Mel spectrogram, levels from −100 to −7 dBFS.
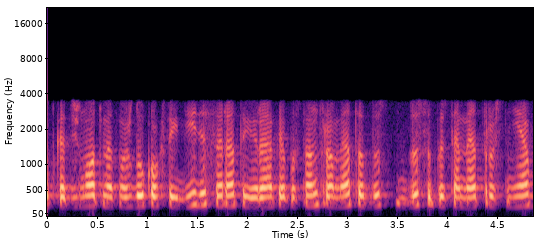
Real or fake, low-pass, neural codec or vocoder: real; 3.6 kHz; none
